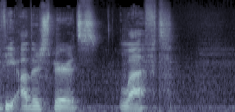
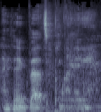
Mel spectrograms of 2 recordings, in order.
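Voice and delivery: whispering; 2 semitones lower, 8 dB quieter than usual. Real, not acted. Quiet aside during play.

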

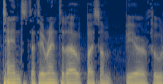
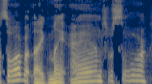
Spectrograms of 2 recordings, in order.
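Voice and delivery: ordinary talk

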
